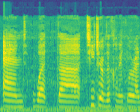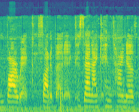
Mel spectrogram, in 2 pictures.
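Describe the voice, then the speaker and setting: A woman's voice: medium pitch, flat delivery, moderate pace. A woman rider casually recapping her own experience. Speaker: horse rider. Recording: distant mic, music behind the voice.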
